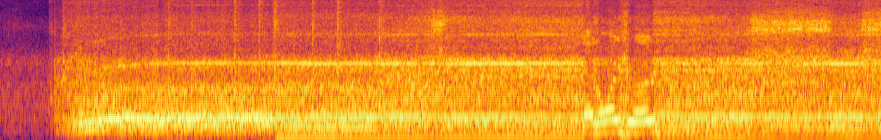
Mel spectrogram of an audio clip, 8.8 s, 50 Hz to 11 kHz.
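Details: Kirby vacuum, Generation 4 (1995) or G10 Sentria (2011): steady motor whine with a low constant hum joining after a few seconds from the Tech Drive self-propelled transmission.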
